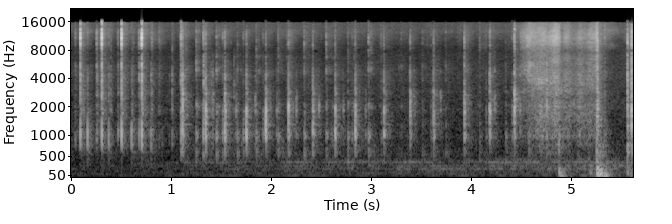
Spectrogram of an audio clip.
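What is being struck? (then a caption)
Plastic game controller. Fingertips tap the body and buttons of a hollow white Xbox plastic game controller lying on a desk. A quick, steady run of light, dry clicking taps sounds, each one short and bright with almost no ring. Near the end, a brief rustling hiss builds and gives way to a couple of heavier, low thumps.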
